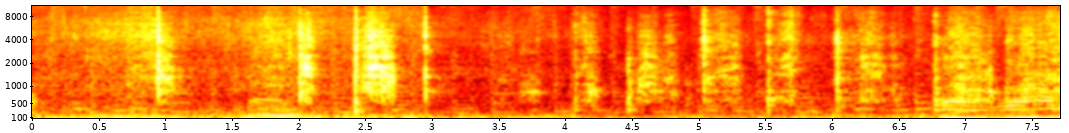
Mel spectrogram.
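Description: Beef Knorr cubes are stirred and melted in a sizzling pan, with steady frying hiss under repeated scraping and clinking strokes of a utensil against the pan, and a brief spoken word partway through.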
